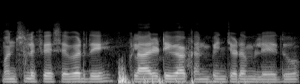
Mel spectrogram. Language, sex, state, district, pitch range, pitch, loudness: Telugu, male, Andhra Pradesh, Annamaya, 125-130 Hz, 125 Hz, -18 LUFS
